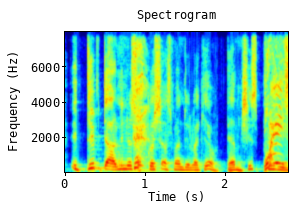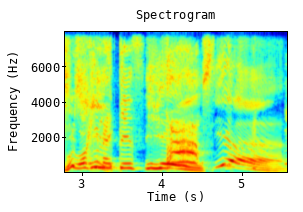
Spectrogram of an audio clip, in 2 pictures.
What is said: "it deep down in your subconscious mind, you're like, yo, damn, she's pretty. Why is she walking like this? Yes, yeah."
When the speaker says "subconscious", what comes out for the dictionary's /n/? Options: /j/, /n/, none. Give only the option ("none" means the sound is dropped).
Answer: none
